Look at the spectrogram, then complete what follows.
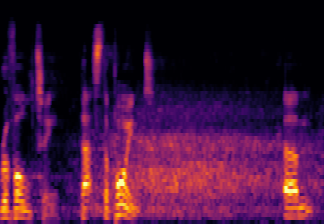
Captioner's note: ضحك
